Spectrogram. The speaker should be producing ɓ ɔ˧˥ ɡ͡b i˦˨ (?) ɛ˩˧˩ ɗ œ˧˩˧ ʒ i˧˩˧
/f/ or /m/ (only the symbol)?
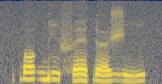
f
